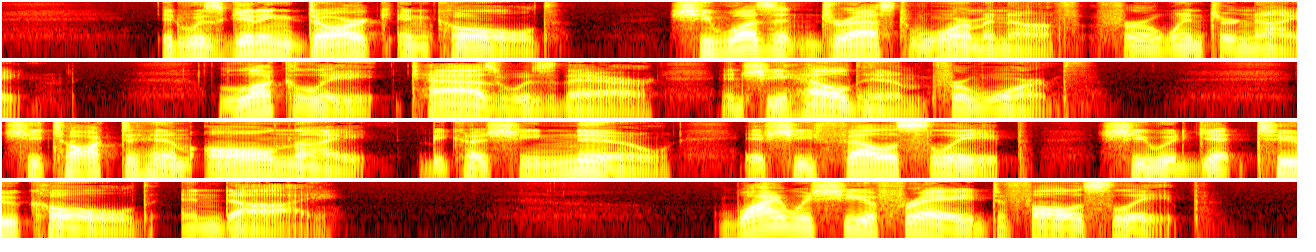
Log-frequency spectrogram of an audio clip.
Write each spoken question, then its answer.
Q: Why was she afraid to fall asleep?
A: If she fell asleep, she would get too cold and die.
